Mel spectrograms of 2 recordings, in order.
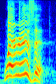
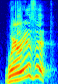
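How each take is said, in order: First: Higher, louder, with a laugh, pressing for an answer; prodding repeat. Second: Said in the usual way. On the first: Real, not acted. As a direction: push the room to answer. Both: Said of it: "I didn't hear that one".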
